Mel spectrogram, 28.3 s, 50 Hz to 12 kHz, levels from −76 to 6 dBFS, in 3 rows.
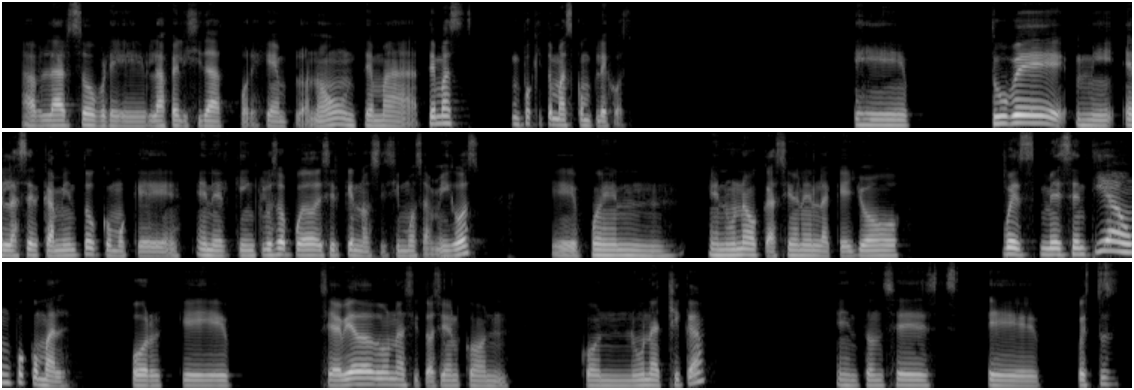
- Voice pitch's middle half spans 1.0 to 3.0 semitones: Yes, narrow, 2.5 semitones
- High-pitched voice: No, medium, 140 Hz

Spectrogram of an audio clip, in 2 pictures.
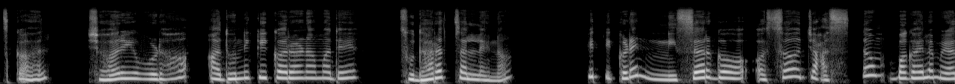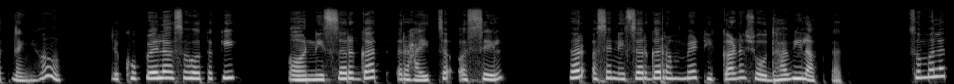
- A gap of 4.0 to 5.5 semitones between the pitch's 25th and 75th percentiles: Yes, average, 4.5 semitones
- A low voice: No, very high, 270 Hz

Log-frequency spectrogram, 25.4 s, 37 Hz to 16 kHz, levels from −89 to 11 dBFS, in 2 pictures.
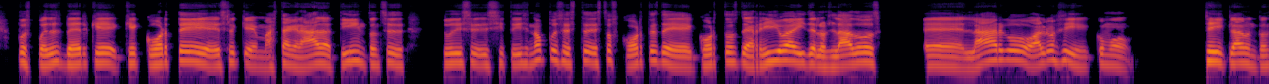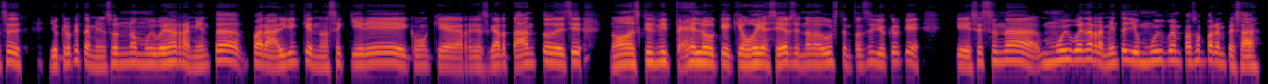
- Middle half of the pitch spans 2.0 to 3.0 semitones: No, average, 3.6 semitones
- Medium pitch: Yes, medium, 165 Hz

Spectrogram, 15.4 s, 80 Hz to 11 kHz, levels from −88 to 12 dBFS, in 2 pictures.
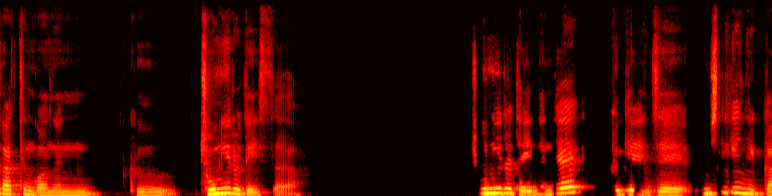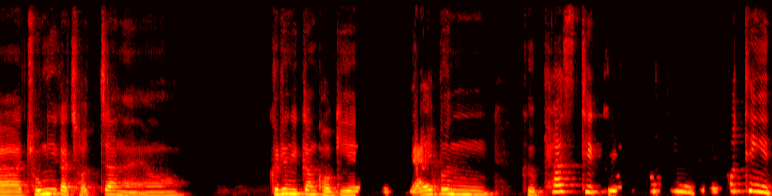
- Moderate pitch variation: No, wide, 6.0 semitones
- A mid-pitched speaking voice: No, high, 220 Hz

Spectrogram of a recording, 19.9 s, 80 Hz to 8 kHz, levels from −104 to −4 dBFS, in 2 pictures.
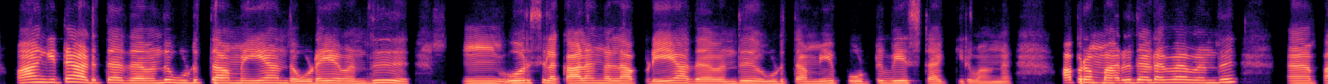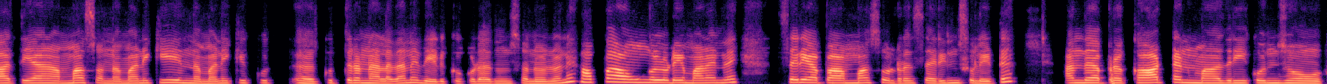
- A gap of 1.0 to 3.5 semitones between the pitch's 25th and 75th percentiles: Yes, average, 3.1 semitones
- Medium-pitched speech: No, high, 215 Hz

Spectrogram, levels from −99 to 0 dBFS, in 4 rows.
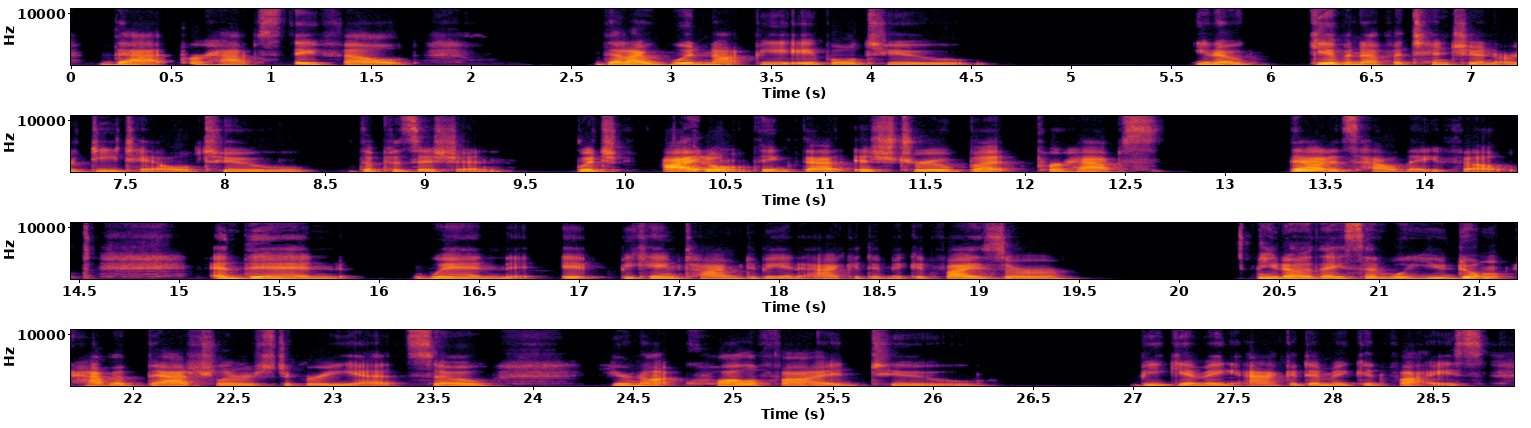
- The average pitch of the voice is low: No, medium, 165 Hz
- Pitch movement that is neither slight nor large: No, narrow, 1.9 semitones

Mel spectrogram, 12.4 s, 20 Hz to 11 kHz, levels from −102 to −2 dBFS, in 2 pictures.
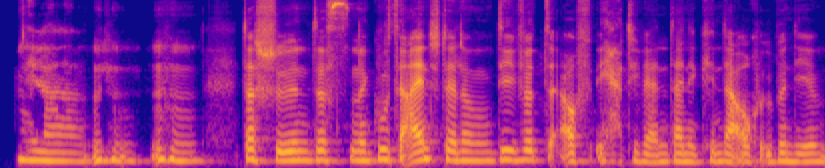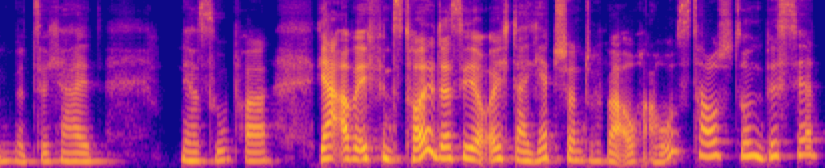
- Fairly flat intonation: No, average, 3.3 semitones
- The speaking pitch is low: No, medium, 180 Hz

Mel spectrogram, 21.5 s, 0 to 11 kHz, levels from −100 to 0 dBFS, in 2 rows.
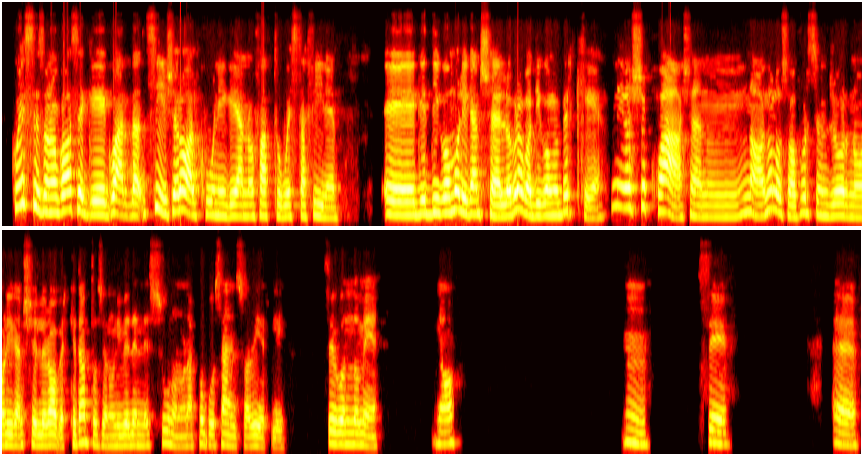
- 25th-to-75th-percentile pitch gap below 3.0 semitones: No, average, 4.2 semitones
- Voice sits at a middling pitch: Yes, medium, 175 Hz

